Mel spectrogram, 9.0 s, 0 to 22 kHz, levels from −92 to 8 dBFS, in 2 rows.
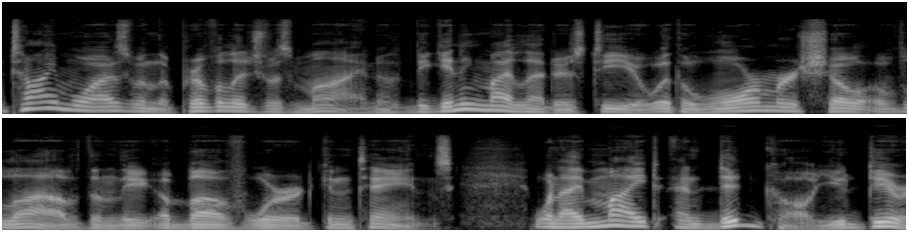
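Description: From 0.48 s to 3.01 s the level climbs steadily by about 5 dB, an automatic gain rising fault: the gain control judged the input too quiet and ramped its gain up, so the speech and the background noise swell together over roughly two and a half seconds.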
